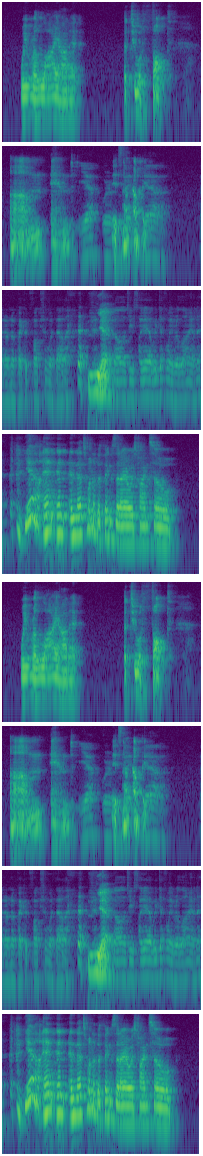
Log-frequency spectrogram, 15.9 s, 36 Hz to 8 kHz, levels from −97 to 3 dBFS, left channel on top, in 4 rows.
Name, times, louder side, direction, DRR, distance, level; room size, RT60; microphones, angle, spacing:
voice 1, 0.4-1.5 2.6-3.2 4.1-5.3 6.2-6.9 9.7-10.1 12.2-15.3, right 1 dB, 45° right, 3 dB, 1.4 m, -26 dB
voice 2, 5.4-7.3 7.9-12.2 12.9-13.1, right 1 dB, 20° right, 2 dB, 3.4 m, -42 dB
29.5 x 13.0 x 2.4 m, 0.34 s
head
